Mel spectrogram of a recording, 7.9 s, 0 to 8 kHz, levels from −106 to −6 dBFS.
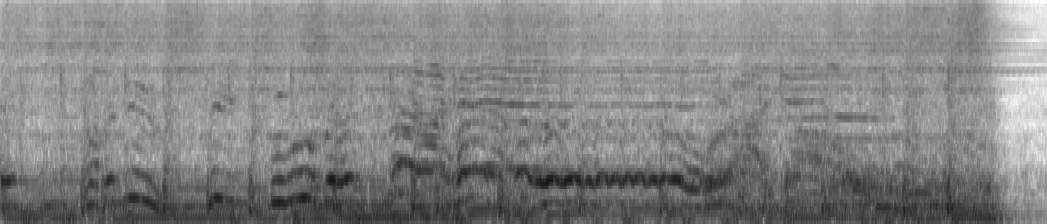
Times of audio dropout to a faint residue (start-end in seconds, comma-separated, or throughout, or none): none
